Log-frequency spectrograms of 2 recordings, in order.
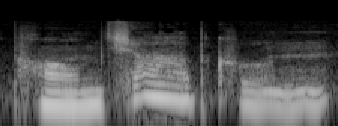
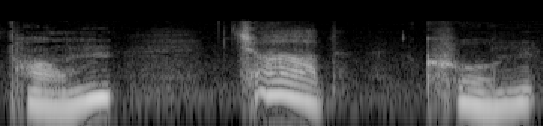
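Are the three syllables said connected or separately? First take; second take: connected; separately. First: The syllables run together, tones blending into each other. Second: Each syllable is said separately, with breaks between. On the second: "in the traditional pronunciation ... they're isolated"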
